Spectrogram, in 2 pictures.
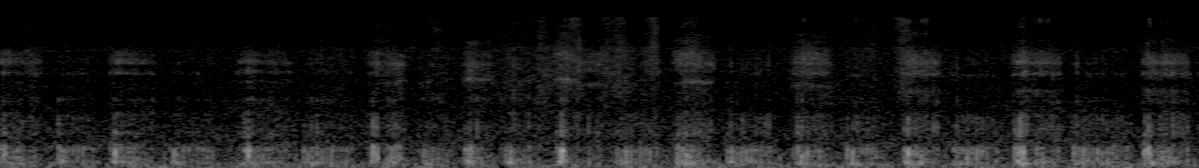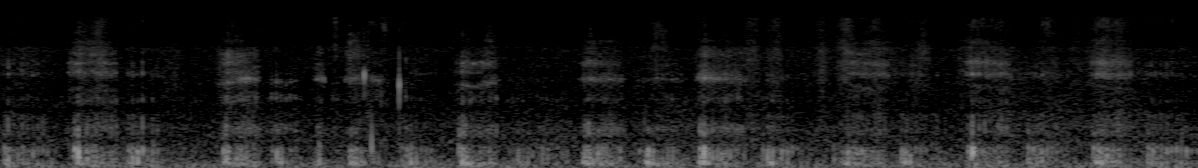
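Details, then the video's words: Domestic cat Milo purring steadily beside its owner in bed: a continuous deep, grainy rumble with rhythmic breath pulses throughout, the room otherwise quiet. "My Cat Purrs Loudly!"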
